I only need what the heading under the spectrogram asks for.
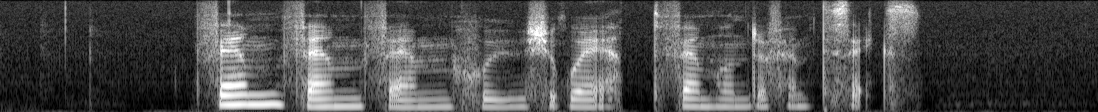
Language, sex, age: Swedish, female, 32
